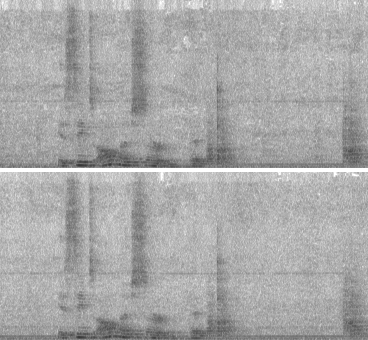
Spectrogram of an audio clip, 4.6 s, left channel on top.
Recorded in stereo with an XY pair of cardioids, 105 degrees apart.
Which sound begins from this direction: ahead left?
A drawer, at 2.6 s.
